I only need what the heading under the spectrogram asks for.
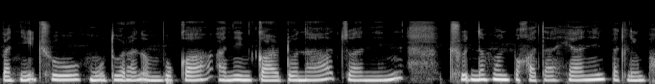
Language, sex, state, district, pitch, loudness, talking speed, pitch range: Mizo, female, Mizoram, Aizawl, 200 Hz, -12 LUFS, 175 wpm, 195-215 Hz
